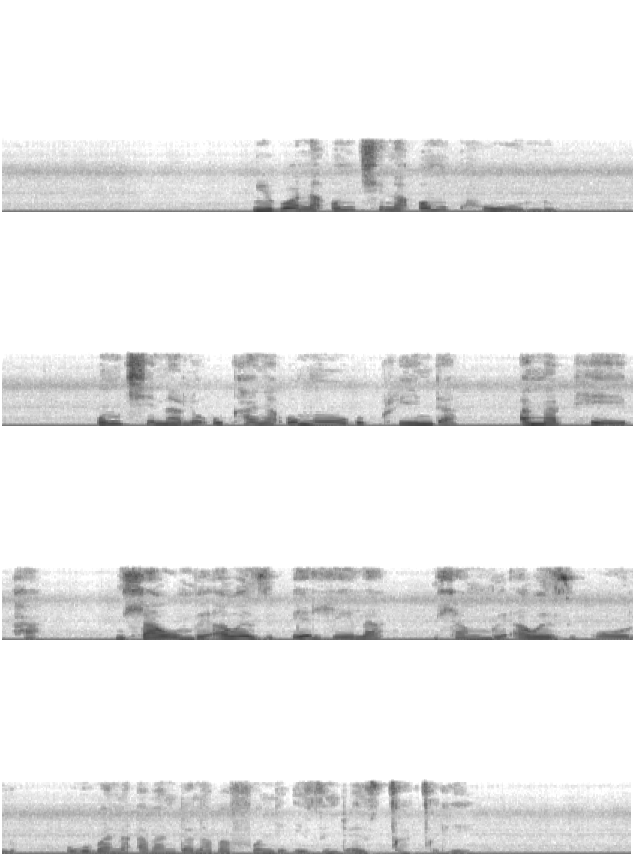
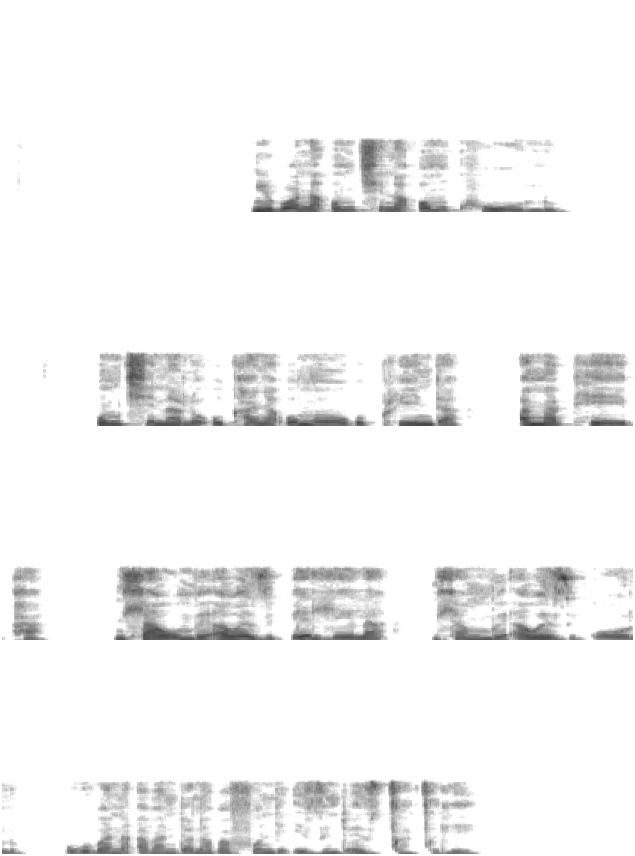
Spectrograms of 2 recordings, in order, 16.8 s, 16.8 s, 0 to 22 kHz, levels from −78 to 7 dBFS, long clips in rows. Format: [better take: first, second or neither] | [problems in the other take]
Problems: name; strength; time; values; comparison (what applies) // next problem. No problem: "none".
second | background sound (Mechanical fan); 10 dB below the speech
